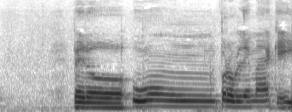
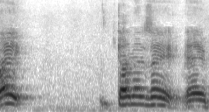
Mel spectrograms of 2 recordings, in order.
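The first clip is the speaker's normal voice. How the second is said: Moctezuma; 7 semitones higher, slower than usual. Retold or imitated. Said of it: "fue Moctezuma y les dijo".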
